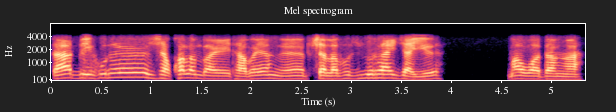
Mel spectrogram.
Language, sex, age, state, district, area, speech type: Bodo, male, 45-60, Assam, Chirang, rural, conversation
